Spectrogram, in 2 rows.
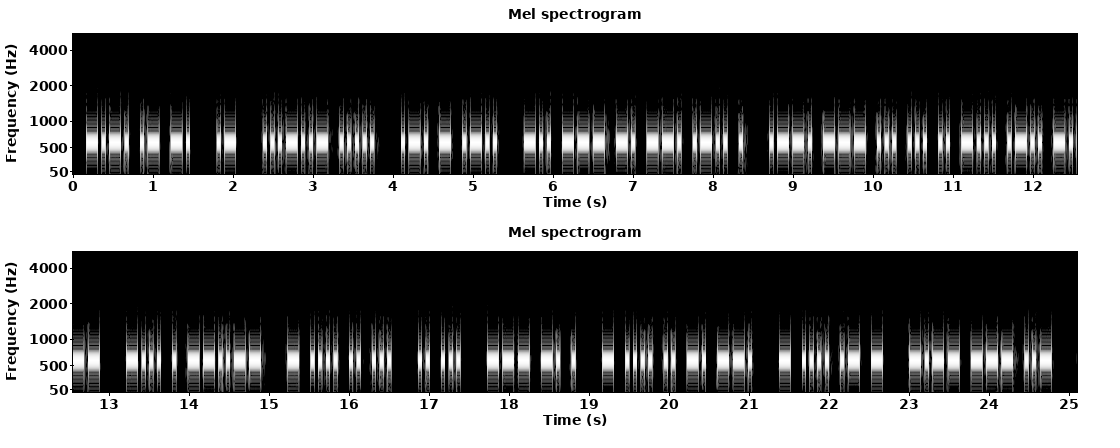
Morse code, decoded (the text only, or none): CAN A $5 RTL DONGLE POSSIBLY BE, THIS IS ONE THING THAT YOU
